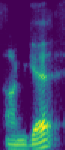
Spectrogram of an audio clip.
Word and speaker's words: Ungit: My name is Lewis Unget, and you can find me on Twitter at @IamUnget, and that's spelled UNGIT.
